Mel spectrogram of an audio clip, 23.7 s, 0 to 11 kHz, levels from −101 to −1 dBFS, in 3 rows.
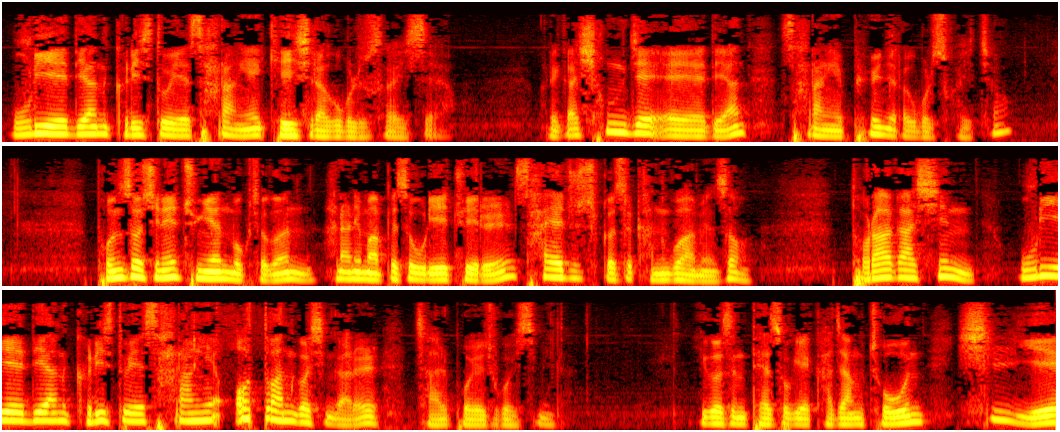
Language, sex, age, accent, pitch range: Korean, male, 40-59, native, 95-125 Hz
